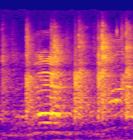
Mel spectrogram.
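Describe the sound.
A group claps together in a steady rhythm, about five quick even beats in under two seconds, with a faint murmur of voices underneath.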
